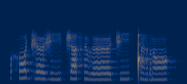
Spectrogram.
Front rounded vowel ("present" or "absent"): present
